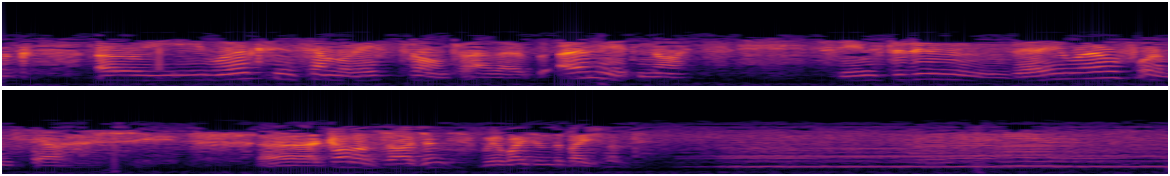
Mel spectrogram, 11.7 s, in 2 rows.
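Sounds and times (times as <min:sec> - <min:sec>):
speech: 0:00.5 - 0:03.6, 0:04.2 - 0:09.1
red sports car engine humming turning into a basement garage: 0:09.2 - 0:11.6.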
